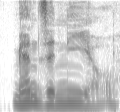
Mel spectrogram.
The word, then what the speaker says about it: Manzanillo: Manzanillo.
